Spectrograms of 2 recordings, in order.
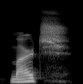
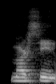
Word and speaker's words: Marcin: The other team that came up from the B side, Conrad Stitch, Kristoff Dolman, March, Semenski, and Bartas. Yeah. What is it? Marcine would be the pronunciation.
